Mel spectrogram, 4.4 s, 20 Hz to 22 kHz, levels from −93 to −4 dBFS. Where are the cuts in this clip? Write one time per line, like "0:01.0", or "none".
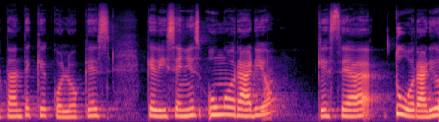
none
